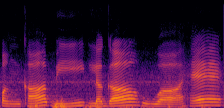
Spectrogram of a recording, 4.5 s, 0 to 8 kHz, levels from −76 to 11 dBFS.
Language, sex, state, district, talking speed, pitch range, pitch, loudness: Hindi, female, Punjab, Fazilka, 65 wpm, 175-225 Hz, 190 Hz, -17 LUFS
